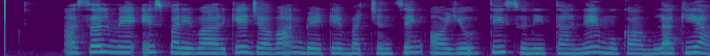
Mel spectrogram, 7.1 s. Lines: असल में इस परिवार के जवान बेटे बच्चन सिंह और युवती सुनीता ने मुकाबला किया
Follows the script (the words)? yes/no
yes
